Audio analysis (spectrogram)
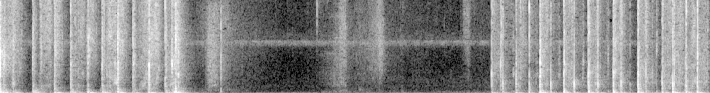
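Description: Fingertips rapidly tap and pat the toe and vamp of a tan polished leather wingtip boot, worn on the foot and resting on a shoe-shine stand. Quick, dull, low thuds come in an uneven flurry, then stop for about three seconds of near silence with a faint high tone. The tapping then resumes at the same brisk pace.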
